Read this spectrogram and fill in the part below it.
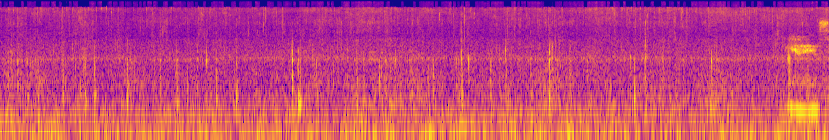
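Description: Steady patter of rain on a car window, dense drumming with scattered louder drops tapping the glass, constant and close, no voices.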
